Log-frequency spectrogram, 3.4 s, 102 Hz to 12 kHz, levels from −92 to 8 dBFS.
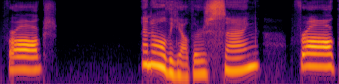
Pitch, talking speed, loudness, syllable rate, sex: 245 Hz, 125 wpm, -16 LUFS, 3.7 syllables/s, female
